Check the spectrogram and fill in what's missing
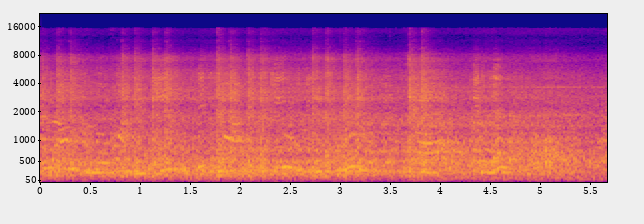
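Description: Indian Railways local train at Thakurli station, steady loud rumble with clickety-clack of wheels on rails running throughout, close by.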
